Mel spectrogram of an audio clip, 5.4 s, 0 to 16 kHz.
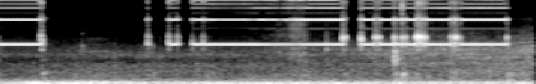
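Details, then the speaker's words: Ford F350 7.3 IDI diesel, multimeter continuity test on the green starter signal wire from fender-well solenoid to starter solenoid: shrill beeps as probes touch, wire intact; owner suspects a bad ground since starter works out of the truck. "Grab the other end, and if we touch here, we should get an alarm. And we do."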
